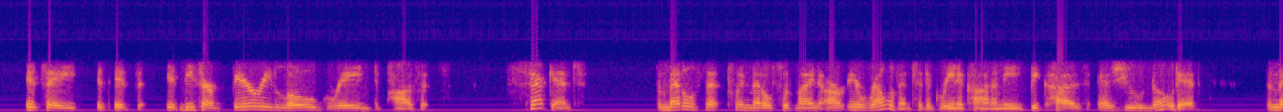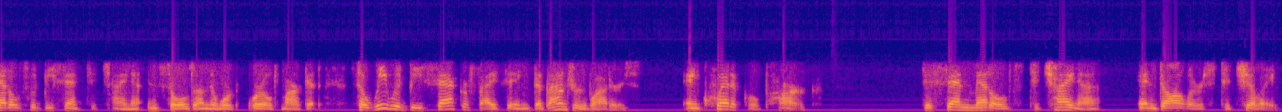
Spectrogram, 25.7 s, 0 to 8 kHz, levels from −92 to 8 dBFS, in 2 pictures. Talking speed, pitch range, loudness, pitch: 145 wpm, 160-185 Hz, -21 LUFS, 180 Hz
